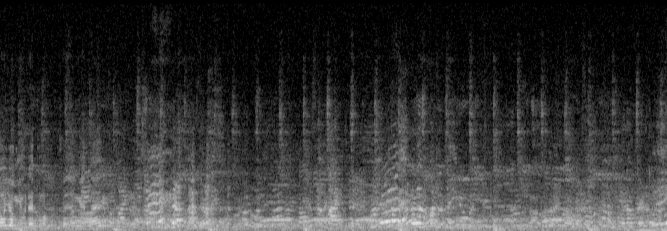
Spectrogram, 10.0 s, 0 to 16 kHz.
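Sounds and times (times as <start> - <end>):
men talking and calling out: 0.0 - 10.0.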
